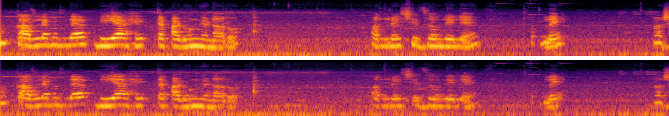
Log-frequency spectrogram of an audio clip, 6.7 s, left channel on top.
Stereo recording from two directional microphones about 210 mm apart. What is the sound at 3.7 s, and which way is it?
A woman's voice, 45° left (ahead or behind).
